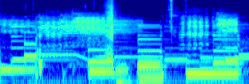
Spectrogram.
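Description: Minecraft sheep, including a pink one, bleat repeatedly in quick overlapping calls, close and clear with a wavering pitch, with no talking.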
